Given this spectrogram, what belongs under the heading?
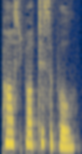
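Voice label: "past participle", British English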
